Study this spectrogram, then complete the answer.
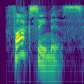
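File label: "foxiness", English, British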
